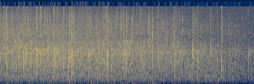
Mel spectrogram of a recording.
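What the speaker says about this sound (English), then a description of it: "give yourselves a round of applause" Steady applause from an audience at a student recognition breakfast, a dense wash of many hands clapping at even loudness throughout, with no voices standing out.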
